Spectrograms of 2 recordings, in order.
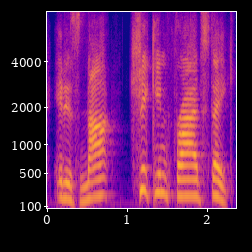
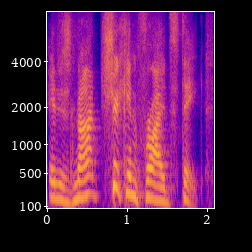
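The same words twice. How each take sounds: First: It is said in a strong Southern accent. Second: It is said in the speaker's usual accent.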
